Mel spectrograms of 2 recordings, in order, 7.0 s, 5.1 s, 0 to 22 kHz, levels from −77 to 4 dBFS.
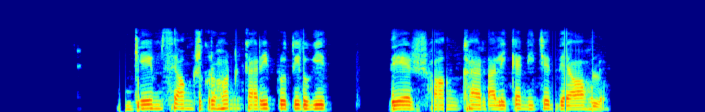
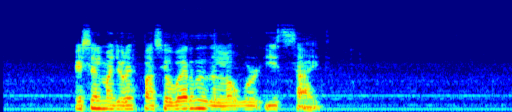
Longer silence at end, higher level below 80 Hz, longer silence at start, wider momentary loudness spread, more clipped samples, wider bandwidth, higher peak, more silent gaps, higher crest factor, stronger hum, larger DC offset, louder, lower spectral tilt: second, 0.95 s vs 1.9 s; about the same, -46 dBFS vs -50 dBFS; first, 1.15 s vs 0.75 s; about the same, 6 LU vs 8 LU; neither; about the same, 7.8 kHz vs 7.8 kHz; about the same, -2 dBFS vs -2 dBFS; first, 3.38-3.55 s, 3.61-3.87 s vs none; about the same, 18 dB vs 16 dB; neither; neither; about the same, -17 LUFS vs -16 LUFS; about the same, -6.5 dB/octave vs -7 dB/octave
